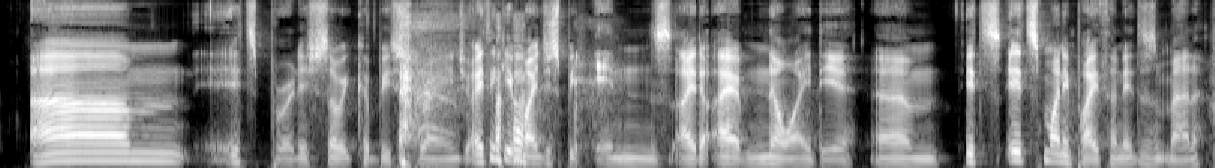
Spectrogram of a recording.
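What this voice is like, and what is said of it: British accent. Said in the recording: “that strange accent ... I'm not sick. I'm just British.”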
